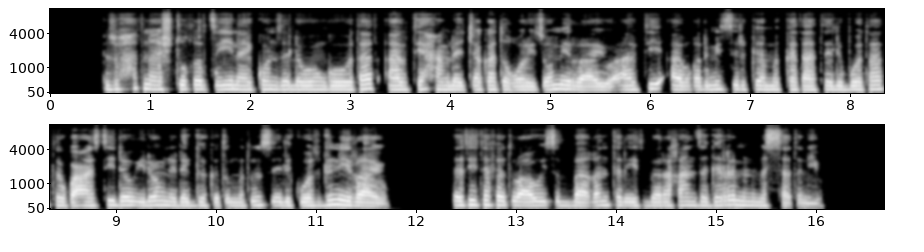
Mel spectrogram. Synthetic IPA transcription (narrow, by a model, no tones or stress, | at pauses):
b̥ɨzuħat̪naʃt̪ʰuqʼɨɾt͡sʼinajkʰo̞nzɐlːɐwoŋɡowt̪ʰat̪aβt̪ʰiħamlɐt͡ʃʼakʰɐt̪ʰɐxʼoɾit͡sʼo̞mjɪrːaʔajuʔaβt̪ʰiʔaβkʼɨd̪mit̪z̥ɨɾɨkːɐβmɐkːɐt̪ʰat̪ʰɐlibo̞t̪ʰat̪ʰːɐkʷʰʼʕazt̪ʰid̪ɐwʔilo̞mnɨd̪ɐɡːɐkʰɨt̪ʼɨmːɐt̪ʰunsɨʔlikʰɨwɔs̬d̪unjɪrːaʔajːu | ʔɨt̪ʰit̪ʰɐfɐt̪ʼɾuawit͡sʼɨbakʼɐnt̪ʰɨɾʔit̪bɐɾɐxanzɐɡɐrːɐmɨnmɐsːat̪ʼɨnɨjːu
